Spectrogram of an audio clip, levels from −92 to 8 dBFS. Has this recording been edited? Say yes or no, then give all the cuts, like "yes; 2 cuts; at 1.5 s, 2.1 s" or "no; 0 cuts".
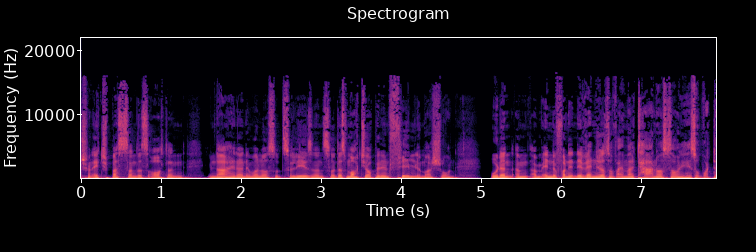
no; 0 cuts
